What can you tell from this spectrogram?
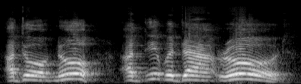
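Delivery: hammed-up Sheffield, very loud and high; exaggerated, slow Sheffield caricature; Sheffield accent. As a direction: bellow it in broad Sheffield with drawn-out vowels. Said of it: "Sheffield accent's terrible".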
